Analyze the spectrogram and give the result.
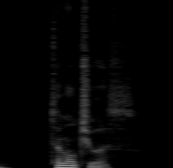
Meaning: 1. Characterized by loud, confused noise 2. Causing or characterized by tumult; chaotic, disorderly, turbulent
- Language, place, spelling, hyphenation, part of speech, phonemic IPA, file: English, Queensland, tumultuous, tu‧mult‧u‧ous, adjective, /təˈmɐl.t͡ʃʊ.əs/, En-au-tumultuous.ogg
